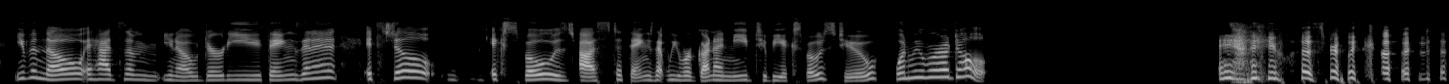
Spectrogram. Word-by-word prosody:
even 280 Hz, +1 st, -3 dB
though 235 Hz, +3 st, +3 dB
it 235 Hz, -, -2 dB
had 235 Hz, -2 st, +3 dB
some, 220 Hz, -5 st, -8 dB
you 215 Hz, 0 st, -8 dB
know, 185 Hz, -1 st, -2 dB
dirty 210 Hz, +2 st, -5 dB
things 215 Hz, +2 st, +1 dB
in 255 Hz, +1 st, 0 dB
it, 305 Hz, +1 st, -1 dB, 0.3 s
it 250 Hz, -1 st, -1 dB
still 310 Hz, -, +1 dB, 0.2 s
e -, -, -19 dB, 0.4 s
exposed 215 Hz, -3 st, 0 dB
us 180 Hz, -1 st, +5 dB
to 220 Hz, -, -6 dB
things 180 Hz, +2 st, -1 dB
that 210 Hz, -, 0 dB
we 215 Hz, -1 st, -7 dB
were 200 Hz, 0 st, -2 dB
gonna 185 Hz, +4 st, +2 dB
need 190 Hz, 0 st, -5 dB
to 195 Hz, -, -9 dB
be 185 Hz, -2 st, -4 dB
exposed 190 Hz, +8 st, -5 dB
to 170 Hz, +9 st, -3 dB, 0.2 s
when 265 Hz, +3 st, 0 dB
we 320 Hz, +1 st, -1 dB
were 330 Hz, +1 st, +1 dB
adult. 345 Hz, +2 st, +2 dB, 2.3 s
Yeah, 290 Hz, 0 st, +5 dB
it 290 Hz, -2 st, +2 dB, 0.2 s
was 285 Hz, -6 st, +5 dB
really 300 Hz, -1 st, +3 dB, 0.4 s
good. 255 Hz, +3 st, -4 dB
225 Hz, 150 wpm, -26 LUFS, 200-280 Hz, 2.3 s, us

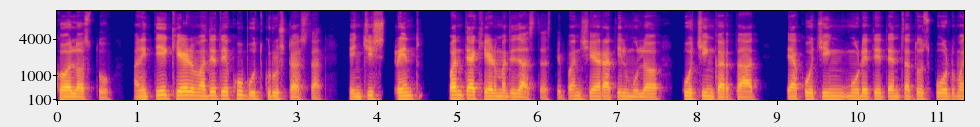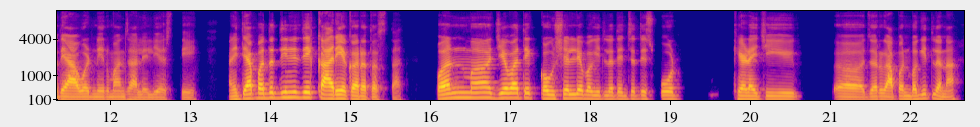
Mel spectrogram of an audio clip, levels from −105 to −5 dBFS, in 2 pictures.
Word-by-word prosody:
कल 115 Hz, -1 st, +4 dB
असतो 105 Hz, -3 st, -5 dB, 0.3 s
आणि 115 Hz, +1 st, -1 dB
ते 145 Hz, +1 st, +3 dB
खेळमध्ये 135 Hz, -2 st, +3 dB
ते 135 Hz, -, +2 dB
खूप 145 Hz, -3 st, -3 dB
उत्कृष्ट 125 Hz, -1 st, -4 dB
असतात. -, -, -5 dB, 0.3 s
त्यांची 115 Hz, +3 st, -3 dB
स्ट्रेंथ 130 Hz, 0 st, -2 dB, 0.4 s
पण 145 Hz, 0 st, +5 dB
त्या 140 Hz, -, +6 dB
खेळमध्ये 120 Hz, -3 st, 0 dB
जास्त 100 Hz, -4 st, -2 dB
असते. 100 Hz, +1 st, -12 dB
पण 125 Hz, +4 st, -6 dB
शहरातील 120 Hz, 0 st, -1 dB
मुलं 115 Hz, -1 st, -2 dB, 0.3 s
कोचिंग 125 Hz, 0 st, -1 dB
करतात. 110 Hz, -2 st, 0 dB, 0.4 s
त्या 115 Hz, -1 st, +1 dB
कोचिंगमुळे 120 Hz, 0 st, -2 dB
ते 125 Hz, -, -1 dB
त्यांचा 120 Hz, 0 st, -2 dB
तो 125 Hz, -, -2 dB
स्पोर्टमध्ये 120 Hz, -1 st, -2 dB
आवड 110 Hz, 0 st, +3 dB
निर्माण 110 Hz, 0 st, -5 dB
झालेली 100 Hz, -1 st, -5 dB
असते 95 Hz, 0 st, -10 dB, 0.4 s
आणि 120 Hz, +1 st, -2 dB
त्या 155 Hz, +1 st, +8 dB
पद्धतीने 190 Hz, +3 st, +3 dB
ते 195 Hz, 0 st, +6 dB
कार्य 150 Hz, 0 st, +8 dB
करत 125 Hz, -3 st, +3 dB
असतात. -, -, -7 dB, 0.4 s
पण 165 Hz, +6 st, +6 dB
अ, -, -, -2 dB
मग 185 Hz, 0 st, +2 dB
जेव्हा 175 Hz, +1 st, +6 dB
ते 180 Hz, -, +1 dB
कौशल्य 155 Hz, +1 st, +2 dB
बघितलं 135 Hz, -2 st, -3 dB
त्यांचं 130 Hz, +1 st, -6 dB
ते 135 Hz, -, -3 dB
स्पोर्ट 135 Hz, +1 st, -3 dB, 0.7 s
खेळायची 125 Hz, -2 st, +1 dB, 0.7 s
अ, 110 Hz, -2 st, 0 dB
जर 115 Hz, +1 st, -2 dB
आपण 120 Hz, +3 st, 0 dB
बघितलं 140 Hz, 0 st, -2 dB
ना, 110 Hz, +1 st, -4 dB
120 Hz, 145 wpm, -23 LUFS, 115-135 Hz, 0.7 s, त्या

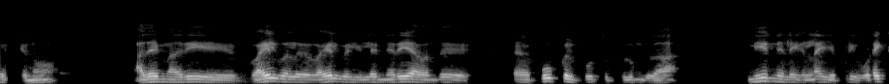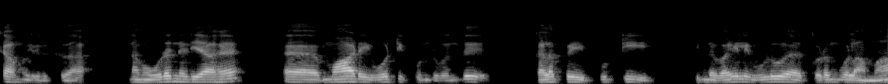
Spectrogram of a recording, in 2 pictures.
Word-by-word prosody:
வைக்கணும். 100 Hz, -1 st, -4 dB, 0.9 s
அதேமாதிரி 120 Hz, +1 st, +2 dB, 0.6 s
வயல்வள 135 Hz, 0 st, +5 dB, 0.2 s
வயல்வெளில 120 Hz, -2 st, +1 dB
நிறையா 125 Hz, +2 st, +4 dB
வந்து 110 Hz, +2 st, -5 dB, 0.7 s
அ -, -, -2 dB, 0.2 s
பூக்கள் 145 Hz, -3 st, +3 dB
பூத்து 125 Hz, -1 st, -7 dB
குலுங்குதா? 105 Hz, -2 st, -4 dB, 0.9 s
நீர் 150 Hz, +1 st, +2 dB
நிலைகள்லாம் 115 Hz, 0 st, -3 dB
எப்பிடி 120 Hz, +2 st, -8 dB
உடைக்காம 125 Hz, -2 st, +1 dB, 0.2 s
இருக்குதா? 95 Hz, +1 st, -6 dB, 0.5 s
நம்ம 110 Hz, -1 st, 0 dB
உடனடியாக 120 Hz, -2 st, +3 dB, 0.9 s
அ -, -, +3 dB, 0.3 s
மாடை 125 Hz, -1 st, +6 dB, 0.2 s
ஓட்டிக்கொண்டு 110 Hz, -4 st, -6 dB
வந்து, 100 Hz, +7 st, 0 dB, 0.7 s
கலப்பையைப் 115 Hz, -3 st, +1 dB
பூட்டி 115 Hz, +1 st, -6 dB, 0.6 s
இந்த 110 Hz, -1 st, -1 dB
வயலை 125 Hz, +3 st, +2 dB
உழுவ 125 Hz, +2 st, +4 dB, 0.3 s
தொடங்கலாமா?" 105 Hz, -3 st, +1 dB
115 Hz, 90 wpm, -25 LUFS, 110-125 Hz, 0.9 s, மாடை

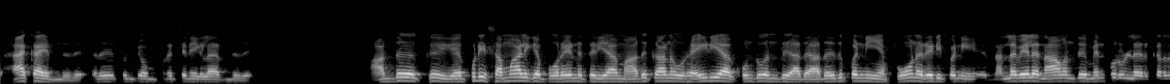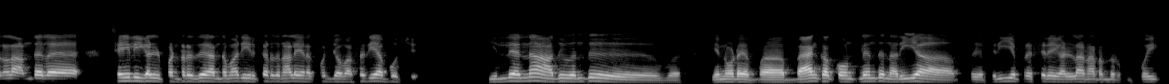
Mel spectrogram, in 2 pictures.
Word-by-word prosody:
Hack -, -, +1 dB
ஆயிருந்தது. 440 Hz, -, -3 dB, 0.2 s
அது 420 Hz, -, -4 dB, 0.2 s
கொஞ்சம் 135 Hz, -, -7 dB
பிரச்சனைகளா 125 Hz, -2 st, -4 dB
இருந்தது. 310 Hz, -, -12 dB, 1.3 s
அதுக்கு 165 Hz, -, +3 dB, 0.2 s
எப்படி 160 Hz, +7 st, -1 dB
சமாளிக்க 165 Hz, +3 st, +3 dB
போறேன்னு 145 Hz, +1 st, +2 dB
தெரியாம 140 Hz, -2 st, +1 dB
அதுக்கான 150 Hz, 0 st, +1 dB
ஒரு 135 Hz, -1 st, -1 dB
ஐடியா 165 Hz, 0 st, +4 dB, 0.2 s
கொண்டு 145 Hz, +1 st, -2 dB
வந்து 145 Hz, 0 st, -3 dB
அத 125 Hz, -, 0 dB
அத 140 Hz, +3 st, 0 dB
இது 160 Hz, -, -4 dB
பண்ணி 150 Hz, -1 st, +2 dB
என் -, -, -9 dB
ஃபோன்ன 155 Hz, +1 st, +1 dB
ரெடி 150 Hz, 0 st, +3 dB
பண்ணி. 145 Hz, -1 st, -1 dB, 0.3 s
நல்லவேளை 150 Hz, +6 st, +4 dB
நான் 145 Hz, +2 st, +2 dB
வந்து 150 Hz, +1 st, -2 dB
மென்பொருள் 150 Hz, 0 st, -5 dB
இருக்கறதால 145 Hz, +1 st, -4 dB
அந்தச் 145 Hz, +2 st, +1 dB, 0.6 s
செயலிகள் 160 Hz, -1 st, +2 dB
பண்றது 145 Hz, +1 st, 0 dB
அந்த 140 Hz, 0 st, -3 dB
மாரி 150 Hz, 0 st, -3 dB
இருக்கறதுனால 145 Hz, 0 st, -2 dB
எனக்குக் 135 Hz, -1 st, -7 dB
கொஞ்சம் 130 Hz, -1 st, -3 dB
வசதியா 145 Hz, +4 st, -1 dB
போச்சு. 380 Hz, -2 st, -9 dB, 0.8 s
இல்லன்னா 160 Hz, +4 st, +2 dB
அது 140 Hz, +2 st, -4 dB
வந்து 145 Hz, +3 st, -3 dB, 1.2 s
என்னோட 125 Hz, +1 st, +1 dB, 0.2 s
பே 115 Hz, -, +4 dB, 0.3 s
பேங்க் 145 Hz, +5 st, +5 dB
அக்கவுன்ட்ல 140 Hz, +1 st, -1 dB
இருந்து 150 Hz, +2 st, 0 dB
நெறையா 140 Hz, +4 st, +2 dB, 0.7 s
பெரிய 145 Hz, +4 st, -7 dB
பிரச்சனைகள்லாம் 130 Hz, -1 st, -3 dB
நடந்திருக்கும் 120 Hz, -, -10 dB
போயி 125 Hz, 0 st, -7 dB
145 Hz, 135 wpm, -23 LUFS, 135-155 Hz, 1.3 s, பேங்க்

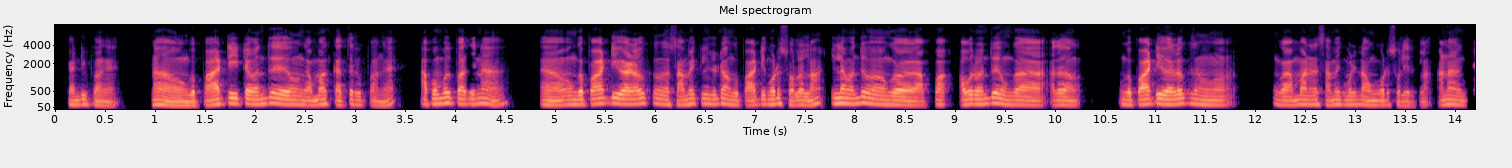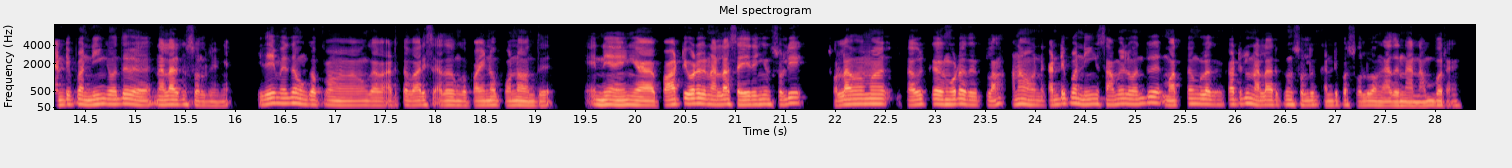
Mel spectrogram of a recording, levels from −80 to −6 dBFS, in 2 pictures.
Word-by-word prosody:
கண்டிப்பாங்க. 110 Hz, -5 st, -2 dB, 0.4 s
ஆனா 120 Hz, -, +1 dB, 0.2 s
உங்க 95 Hz, +1 st, +1 dB
பாட்டிட்ட 130 Hz, +5 st, +3 dB
வந்து 135 Hz, +5 st, 0 dB, 0.2 s
உங்க 115 Hz, -2 st, -1 dB
அம்மா 120 Hz, +4 st, +1 dB
கத்துருப்பாங்க. 105 Hz, -3 st, -3 dB, 0.4 s
அப்பம்போது 135 Hz, +5 st, +1 dB
பார்த்தீங்கன்னா, 135 Hz, +2 st, +1 dB, 0.5 s
அ -, -, 0 dB, 0.2 s
உங்க 120 Hz, +1 st, +2 dB
பாட்டி 145 Hz, +2 st, +3 dB
ஓரளவுக்கு 135 Hz, +2 st, +3 dB, 0.2 s
சமைக்கலன்னு 135 Hz, +4 st, -1 dB
சொல்லிட்டு, 130 Hz, +2 st, +1 dB
அவங்க 110 Hz, -3 st, -2 dB
பாட்டியும் 120 Hz, +4 st, +1 dB
கூட 140 Hz, -, +1 dB
சொல்லலாம். 110 Hz, +5 st, +1 dB
இல்லை 145 Hz, +1 st, +4 dB
வந்து 145 Hz, +4 st, +1 dB, 0.2 s
உங்க 115 Hz, -1 st, +2 dB, 0.3 s
அப்பா. 100 Hz, +4 st, -2 dB, 0.2 s
அவர் 130 Hz, +2 st, +3 dB
வந்து 135 Hz, +4 st, +1 dB
உங்க 115 Hz, -1 st, -1 dB, 0.3 s
அதான் 110 Hz, -1 st, 0 dB, 0.4 s
உங்க 115 Hz, -1 st, 0 dB
பாட்டி 130 Hz, +2 st, +5 dB
வரளவுக்கு 135 Hz, +2 st, +2 dB, 0.8 s
உங்க 115 Hz, -, -2 dB
அம்மானால்ல 120 Hz, +1 st, 0 dB
சமைக்க 115 Hz, +2 st, -2 dB
முடியலன்னு 115 Hz, -1 st, -1 dB
அவங்க 105 Hz, +1 st, -1 dB
கூட 110 Hz, -, -6 dB
சொல்லியிருக்கலாம். 95 Hz, -1 st, -6 dB
ஆனா 125 Hz, +3 st, +1 dB, 0.2 s
கண்டிப்பா 125 Hz, +4 st, 0 dB
நீங்க 130 Hz, +1 st, 0 dB
வந்து 135 Hz, +2 st, 0 dB, 0.3 s
நல்லாயிருக்குனு 120 Hz, 0 st, +1 dB
சொல்றீங்க. 95 Hz, -1 st, -6 dB, 0.3 s
இதேமாரிதான் 145 Hz, +2 st, +1 dB
உங்க 120 Hz, -1 st, 0 dB
இப்ப 120 Hz, -2 st, -6 dB, 0.3 s
உங்க 100 Hz, -1 st, -2 dB, 0.2 s
அடுத்த 100 Hz, +2 st, -5 dB
வாரிசு, 110 Hz, +1 st, -1 dB
அதாவது 105 Hz, -1 st, 0 dB
உங்க 100 Hz, -1 st, -3 dB
பையனோ 105 Hz, +1 st, +1 dB
பொண்ணோ 105 Hz, +1 st, 0 dB
வந்து, 95 Hz, 0 st, -4 dB, 0.5 s
என்னைய 120 Hz, +1 st, +3 dB
எங்க 115 Hz, -2 st, +2 dB, 0.3 s
பாட்டியோட 135 Hz, +5 st, +4 dB
நல்லா 120 Hz, +2 st, +4 dB
செய்கிறீங்கன்னு 120 Hz, +2 st, +1 dB
சொல்லி, 140 Hz, +6 st, +1 dB, 0.4 s
சொல்லாம 130 Hz, +5 st, +2 dB, 0.3 s
தவிர்க்கிறவங்க 125 Hz, +1 st, +1 dB
கூட 135 Hz, +1 st, +3 dB
அது 115 Hz, -2 st, -1 dB
இருக்கலாம். 110 Hz, +5 st, -4 dB
ஆனா 130 Hz, +2 st, -1 dB
ஒண்ணு, 110 Hz, -1 st, -6 dB
கண்டிப்பா 135 Hz, +5 st, 0 dB
நீங்க 130 Hz, +1 st, -2 dB
சமையல் 130 Hz, +2 st, 0 dB
வந்து 150 Hz, +5 st, -1 dB, 0.2 s
மத்தவங்கள 130 Hz, +4 st, 0 dB, 0.2 s
காட்டிலும் 125 Hz, +1 st, 0 dB
நல்லாயிருக்குன்னு 115 Hz, +2 st, -2 dB
சொல்லுன்னு 110 Hz, 0 st, -4 dB
கண்டிப்பா 110 Hz, +2 st, -5 dB
சொல்லுவாங்க. 100 Hz, -1 st, -1 dB
அதை 95 Hz, 0 st, 0 dB
நான் 85 Hz, -1 st, -1 dB
நம்புறேன். 95 Hz, -1 st, -3 dB
120 Hz, 170 wpm, -24 LUFS, 105-130 Hz, 0.8 s, பாட்டி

